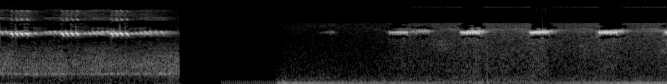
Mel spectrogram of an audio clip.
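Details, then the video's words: A cricket gives a run of rapid high chirps, then a second of silence, then slower, well-spaced chirps returning about once every 0.7 seconds over a low rumble of background noise. "SOM DE GRILO - SOM DOS GRILOS"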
